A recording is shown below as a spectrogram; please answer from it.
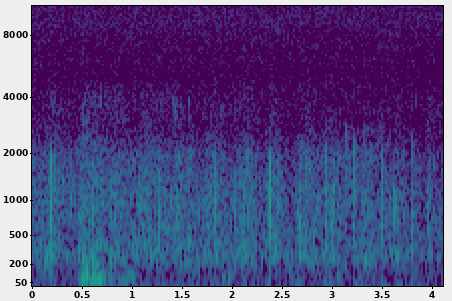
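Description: Faint, scattered clapping from an audience: a sparse run of separate hand claps rather than a full ovation.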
